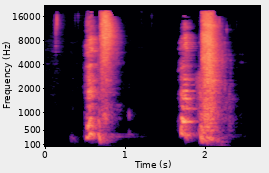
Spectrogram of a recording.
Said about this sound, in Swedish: Prosit.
